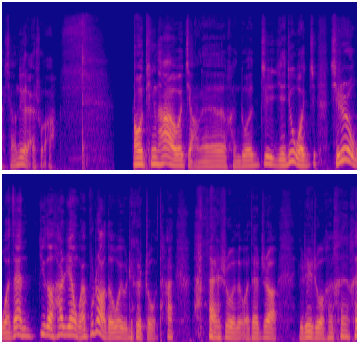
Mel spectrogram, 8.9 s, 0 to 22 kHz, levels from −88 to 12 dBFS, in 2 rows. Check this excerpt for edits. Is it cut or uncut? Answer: uncut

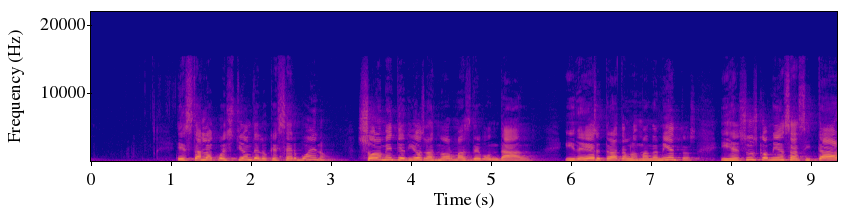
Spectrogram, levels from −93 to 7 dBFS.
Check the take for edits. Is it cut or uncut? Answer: cut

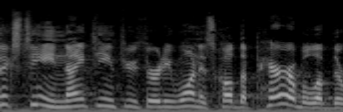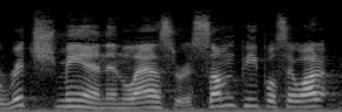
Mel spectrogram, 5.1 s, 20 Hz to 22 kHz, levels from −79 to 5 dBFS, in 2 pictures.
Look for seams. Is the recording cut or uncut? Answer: uncut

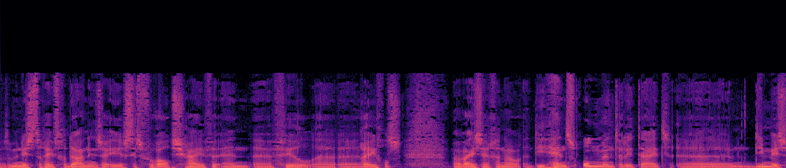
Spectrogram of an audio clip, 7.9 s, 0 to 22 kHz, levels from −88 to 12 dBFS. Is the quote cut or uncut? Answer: cut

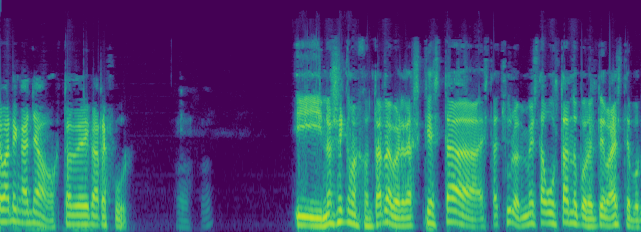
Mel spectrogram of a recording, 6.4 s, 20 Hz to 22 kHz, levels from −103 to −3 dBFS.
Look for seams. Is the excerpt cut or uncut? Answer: uncut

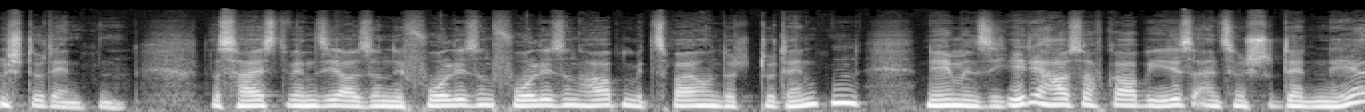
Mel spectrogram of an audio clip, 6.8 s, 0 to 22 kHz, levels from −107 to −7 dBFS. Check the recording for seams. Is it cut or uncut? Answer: cut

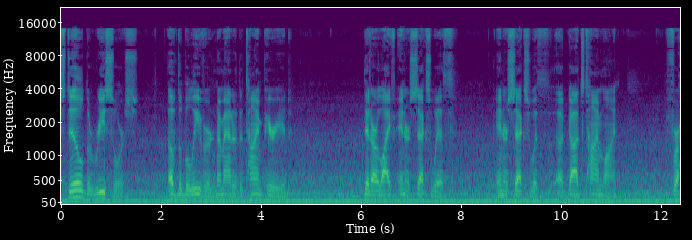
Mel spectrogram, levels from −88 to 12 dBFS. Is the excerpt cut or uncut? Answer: uncut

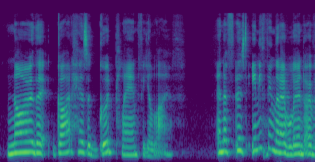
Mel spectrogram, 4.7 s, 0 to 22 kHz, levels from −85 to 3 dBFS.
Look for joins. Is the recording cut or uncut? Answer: cut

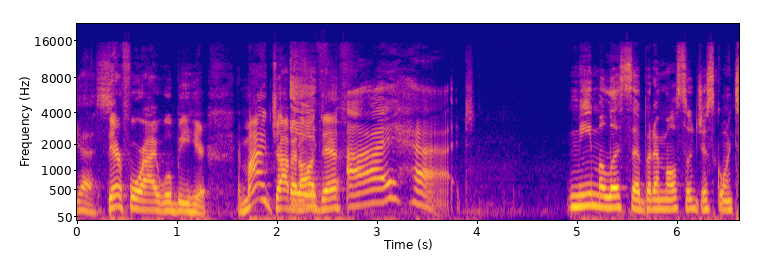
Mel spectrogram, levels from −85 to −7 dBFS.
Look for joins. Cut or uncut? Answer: uncut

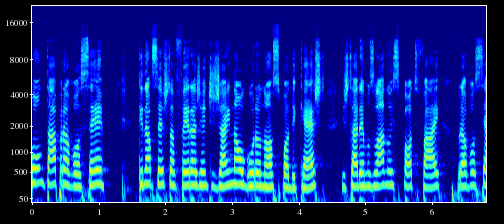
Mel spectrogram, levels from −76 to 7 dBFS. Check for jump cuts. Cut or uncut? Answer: cut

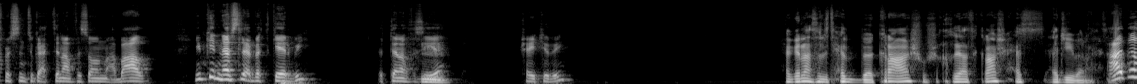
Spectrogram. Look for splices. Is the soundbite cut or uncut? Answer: uncut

